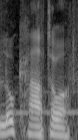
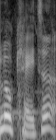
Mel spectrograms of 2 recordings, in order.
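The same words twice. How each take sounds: First: The word has German pronunciation. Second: The word has English pronunciation. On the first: "in Deutsch" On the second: "I'm just going to use the English uh, pronunciation here"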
